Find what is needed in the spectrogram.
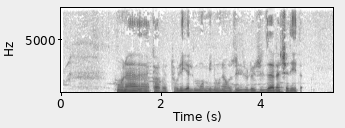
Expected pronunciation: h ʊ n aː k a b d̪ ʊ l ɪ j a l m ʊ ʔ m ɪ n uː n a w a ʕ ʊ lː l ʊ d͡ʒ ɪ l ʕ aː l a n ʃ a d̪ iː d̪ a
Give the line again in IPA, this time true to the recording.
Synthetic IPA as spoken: h ʊ n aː k a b t̪ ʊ l ɪ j a l m ʊ ʔ m ɪ n uː n a w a z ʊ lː l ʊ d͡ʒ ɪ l z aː l a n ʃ a d̪ iː d̪ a

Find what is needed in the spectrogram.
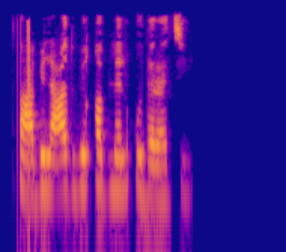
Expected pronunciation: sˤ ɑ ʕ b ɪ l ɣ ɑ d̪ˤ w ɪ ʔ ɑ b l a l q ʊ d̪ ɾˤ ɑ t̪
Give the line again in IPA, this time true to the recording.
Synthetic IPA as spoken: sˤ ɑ ʕ b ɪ l ʕ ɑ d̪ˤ w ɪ q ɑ b l a l q ʊ d̪ ɾˤ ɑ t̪

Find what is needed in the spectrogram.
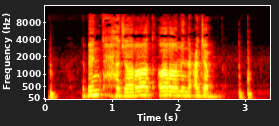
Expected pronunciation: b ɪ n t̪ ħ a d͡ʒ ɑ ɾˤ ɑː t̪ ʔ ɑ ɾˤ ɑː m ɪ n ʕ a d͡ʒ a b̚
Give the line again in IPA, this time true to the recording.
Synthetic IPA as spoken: b ɪ n t̪ ħ a d͡ʒ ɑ ɾˤ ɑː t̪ ʔ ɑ ɾˤ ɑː m ɪ n ʕ a d͡ʒ a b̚

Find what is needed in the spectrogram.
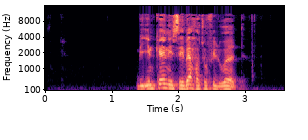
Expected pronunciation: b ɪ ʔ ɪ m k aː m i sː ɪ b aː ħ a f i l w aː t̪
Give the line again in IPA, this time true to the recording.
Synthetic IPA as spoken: b ɪ ʔ ɪ m k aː n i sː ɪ b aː ħ a f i l w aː d̪

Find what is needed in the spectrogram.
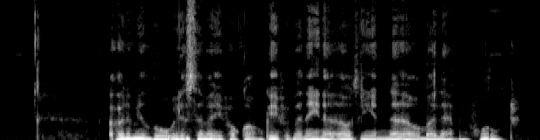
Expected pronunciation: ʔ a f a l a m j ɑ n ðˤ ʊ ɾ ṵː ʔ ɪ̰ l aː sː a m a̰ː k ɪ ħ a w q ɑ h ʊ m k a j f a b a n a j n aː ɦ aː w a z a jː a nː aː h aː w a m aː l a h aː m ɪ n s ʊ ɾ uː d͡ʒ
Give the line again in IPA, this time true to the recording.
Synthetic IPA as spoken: ʔ a f a l a m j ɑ n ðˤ ʊ ɾ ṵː ʔ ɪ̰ l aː sː a m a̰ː ʔ ɪ f a w q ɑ h ʊ m k a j f a b a n a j n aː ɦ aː w a z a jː a nː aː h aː w a m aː l a h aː m ɪ n f ʊ ɾ uː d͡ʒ

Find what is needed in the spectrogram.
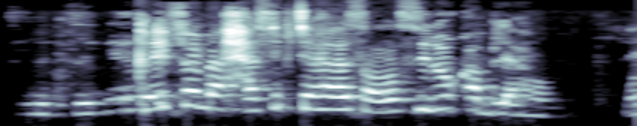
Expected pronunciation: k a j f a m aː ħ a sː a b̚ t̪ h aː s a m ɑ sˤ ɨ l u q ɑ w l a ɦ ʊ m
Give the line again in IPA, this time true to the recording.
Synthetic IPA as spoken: k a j f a m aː ħ a s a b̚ t̪ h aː s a n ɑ sˤ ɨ l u q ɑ b l a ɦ ʊ m

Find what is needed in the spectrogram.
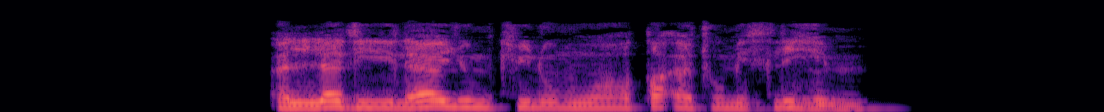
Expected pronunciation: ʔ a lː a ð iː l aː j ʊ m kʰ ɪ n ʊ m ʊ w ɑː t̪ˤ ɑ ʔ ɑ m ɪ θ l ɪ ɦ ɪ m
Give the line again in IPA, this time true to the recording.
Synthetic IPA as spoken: ʔ a lː a ð iː l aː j ʊ m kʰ ɪ n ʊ m ʊ w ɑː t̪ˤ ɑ ʔ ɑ m ɪ θ l ɪ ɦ ɪ m

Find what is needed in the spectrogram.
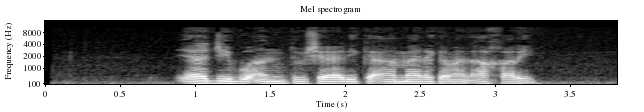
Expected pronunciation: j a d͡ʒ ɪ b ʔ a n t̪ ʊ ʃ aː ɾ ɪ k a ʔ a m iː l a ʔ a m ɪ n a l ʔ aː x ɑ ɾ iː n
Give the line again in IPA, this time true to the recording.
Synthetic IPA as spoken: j a d͡ʒ ɪ b ʔ a n t̪ ʊ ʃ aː ɾ ɪ k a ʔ a m aː l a k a m ɪ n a l ʔ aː x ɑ ɾ iː n

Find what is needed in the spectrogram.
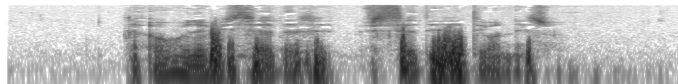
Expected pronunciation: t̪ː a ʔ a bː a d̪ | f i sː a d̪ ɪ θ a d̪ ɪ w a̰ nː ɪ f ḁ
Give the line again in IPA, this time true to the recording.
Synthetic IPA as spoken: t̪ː a ʔ a wː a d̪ | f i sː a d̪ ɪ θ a t̪ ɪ w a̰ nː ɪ s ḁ

